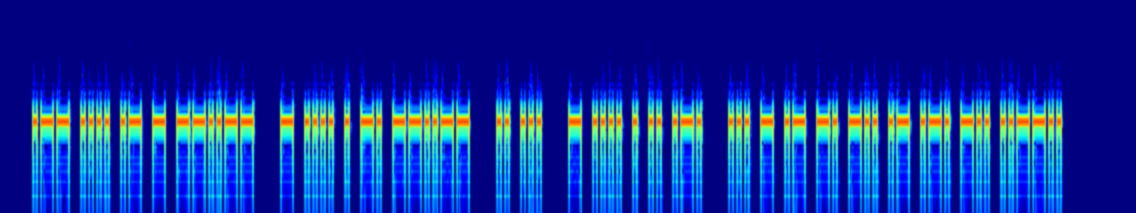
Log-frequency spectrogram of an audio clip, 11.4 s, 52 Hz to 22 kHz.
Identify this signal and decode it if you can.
Morse code, heard as a keyed tone, about 30 wpm, 700 Hz. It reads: WHAT, THEN, IS THEIR STANDARD?
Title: Sentences from Top 1000 Words - Review Part 6 - 30wpm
